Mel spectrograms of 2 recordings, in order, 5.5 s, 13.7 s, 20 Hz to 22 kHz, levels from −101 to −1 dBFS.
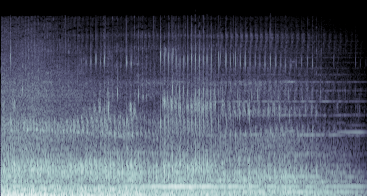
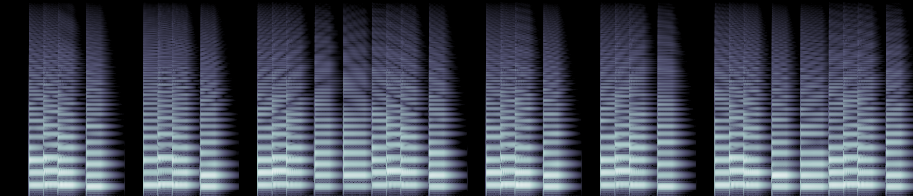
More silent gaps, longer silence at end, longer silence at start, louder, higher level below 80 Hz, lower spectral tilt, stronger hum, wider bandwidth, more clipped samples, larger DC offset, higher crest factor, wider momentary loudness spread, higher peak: second, none vs 1.86-2.14 s, 3.57-3.85 s, 7.00-7.28 s, 8.71-9.00 s, 10.43-10.71 s; about the same, 0 s vs 0.1 s; second, 0 s vs 0.45 s; about the same, -19 LUFS vs -17 LUFS; first, -20 dBFS vs -72 dBFS; about the same, -7.5 dB/octave vs -6.5 dB/octave; neither; first, 11 kHz vs 8.8 kHz; neither; neither; about the same, 16 dB vs 16 dB; first, 11 LU vs 8 LU; about the same, 0 dBFS vs -2 dBFS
